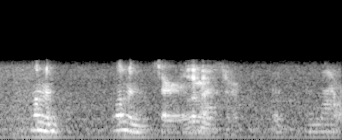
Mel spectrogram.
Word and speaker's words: Leominster: She actually told us that they were made originally from her hometown, which is Leominster, Massachusetts. Leominster? Leominster.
